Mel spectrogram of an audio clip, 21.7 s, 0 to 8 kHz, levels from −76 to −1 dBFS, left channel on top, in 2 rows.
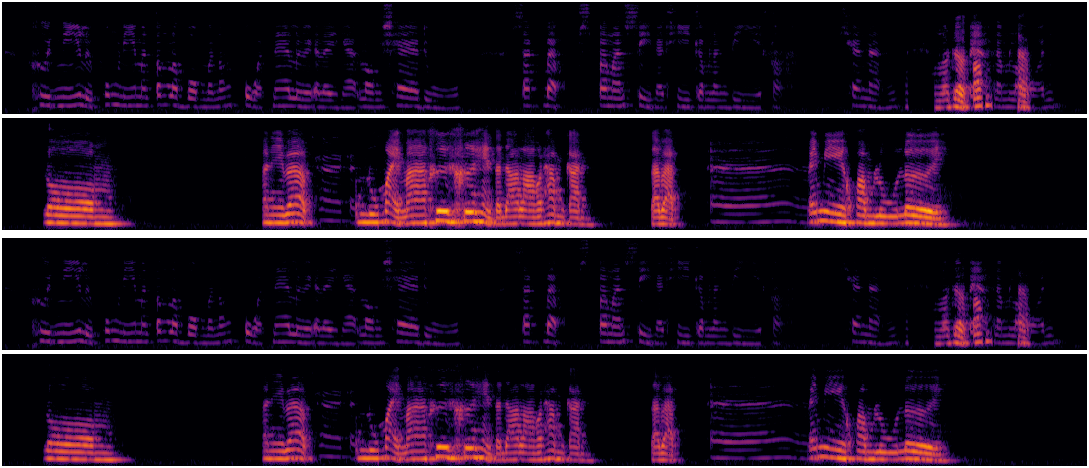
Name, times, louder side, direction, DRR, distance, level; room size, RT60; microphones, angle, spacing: voice 1, 0.0-4.6 4.9-8.0 8.4-10.6 14.0-14.7 17.9-19.0, left 2 dB, 25° left, 6.2 m, -50 dB
voice 2, 9.3-9.8 10.2-10.3 11.3-12.1 13.4-14.0 14.4-16.8 17.3-17.6 18.9-20.4, left 5 dB, 65° left, 0.3 m, -26 dB
head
